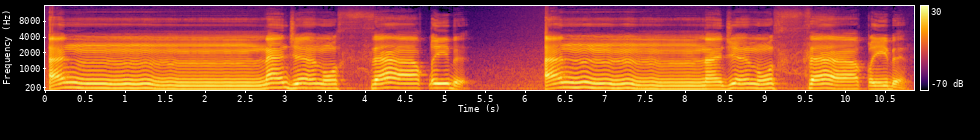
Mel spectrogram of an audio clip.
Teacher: نون مشدد ہے، تو یہاں پر ہم نے غنہ کرنا ہے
